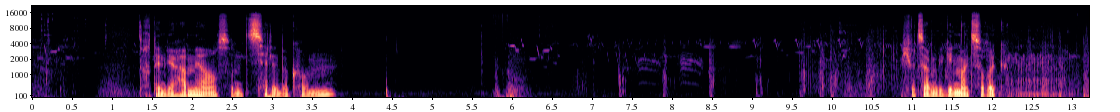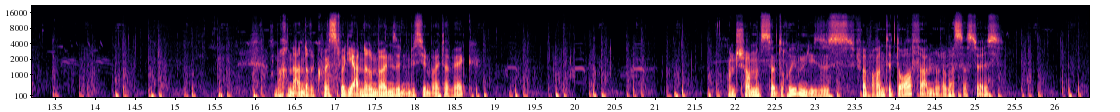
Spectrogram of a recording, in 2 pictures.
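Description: Horse hooves clop on a dirt path.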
